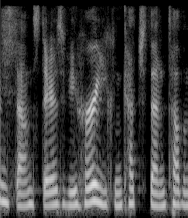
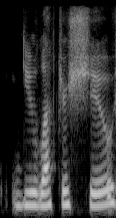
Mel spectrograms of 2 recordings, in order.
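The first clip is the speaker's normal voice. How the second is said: put-on deadpan, flat delivery. Retelling what Bree said in reply, imitating Bree's deadpan. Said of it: "She deadpanned".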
